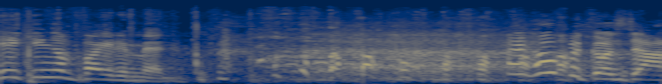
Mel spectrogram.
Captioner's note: laughs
